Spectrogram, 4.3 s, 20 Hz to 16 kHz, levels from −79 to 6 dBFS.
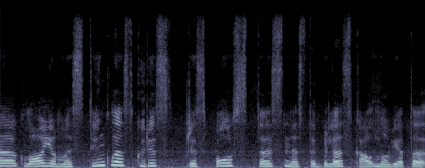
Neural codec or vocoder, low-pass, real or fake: vocoder, 44.1 kHz, 128 mel bands, Pupu-Vocoder; 14.4 kHz; fake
